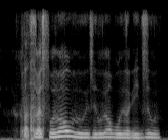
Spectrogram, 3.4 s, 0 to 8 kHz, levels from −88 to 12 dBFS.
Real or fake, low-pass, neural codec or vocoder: fake; 7.2 kHz; autoencoder, 22.05 kHz, a latent of 192 numbers a frame, VITS, trained on many speakers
